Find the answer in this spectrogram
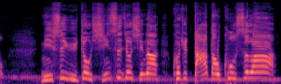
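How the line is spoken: Fierce shout. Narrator (Chinese): 淑华瞪着双眼叫道

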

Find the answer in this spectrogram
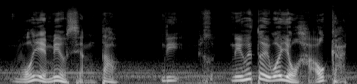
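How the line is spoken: Sighing. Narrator (Chinese): 温斯顿摇摇头，叹了一口气说

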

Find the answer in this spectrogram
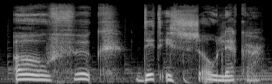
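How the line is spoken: Soft moan. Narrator (Dutch): kreun ik zacht

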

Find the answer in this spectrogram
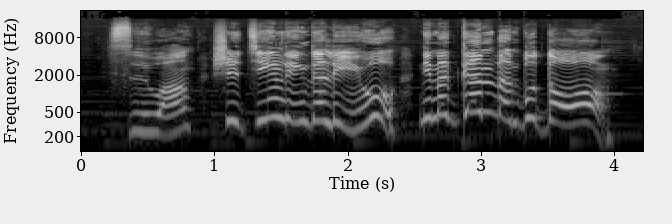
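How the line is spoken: Stubborn loud shout. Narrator (Chinese): 丑老他固执的高喊

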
